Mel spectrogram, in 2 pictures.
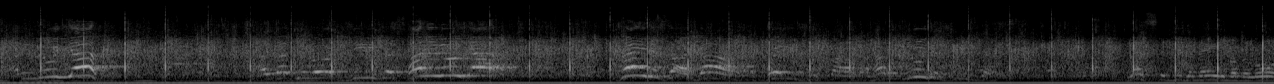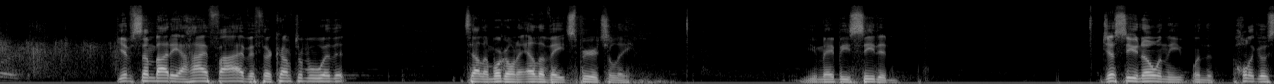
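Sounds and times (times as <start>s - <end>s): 
audience clapping hands: 0.0s - 14.8s
speech: 13.9s - 16.3s, 17.4s - 19.2s, 21.0s - 21.8s, 23.8s - 25.4s.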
